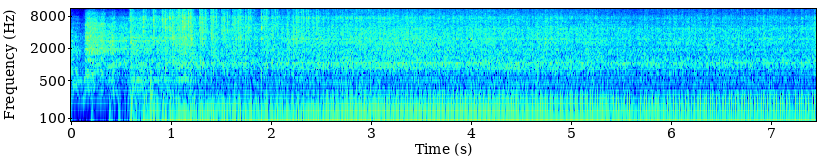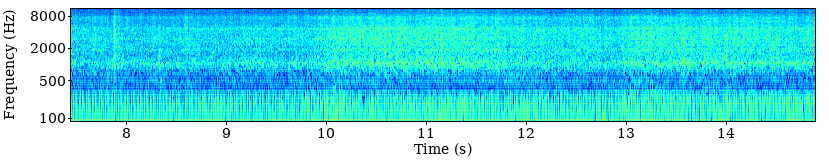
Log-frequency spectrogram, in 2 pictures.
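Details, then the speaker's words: 2003 John Deere L120 hydrostatic mower, Briggs 20 hp V-twin, mowing after repairs and deck leveling: steady low drone holding even pitch under load, deck quiet, no knocking, squealing or grinding; running good. "all right well I think that's going to do it for this machine we uh had quite a bit of work on it but now the deck is nice and quiet it's driving nice and smooth it's running good"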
